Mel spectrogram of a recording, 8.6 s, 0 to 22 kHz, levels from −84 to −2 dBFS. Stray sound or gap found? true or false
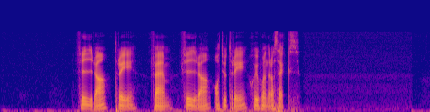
false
